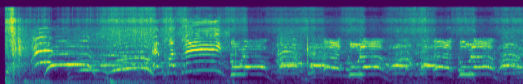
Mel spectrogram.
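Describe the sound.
A loud crowd celebrates in the street in Israel after the announcement of a ceasefire and the coming release of hostages, many voices cheering, shouting and wailing in rising and falling tones, continuous throughout with a few sharp pops mixed in.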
